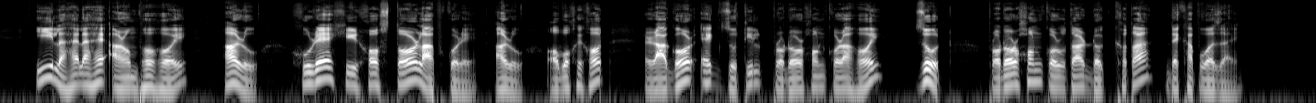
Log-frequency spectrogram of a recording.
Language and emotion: Assamese, neutral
